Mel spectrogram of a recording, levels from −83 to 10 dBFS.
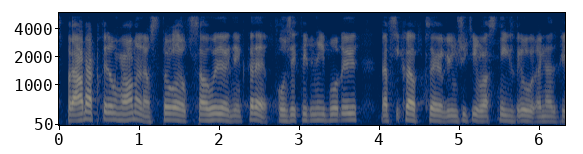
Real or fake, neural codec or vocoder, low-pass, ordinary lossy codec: fake; codec, 16 kHz, 1 kbps, FreqCodec, larger model; 5.4 kHz; none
